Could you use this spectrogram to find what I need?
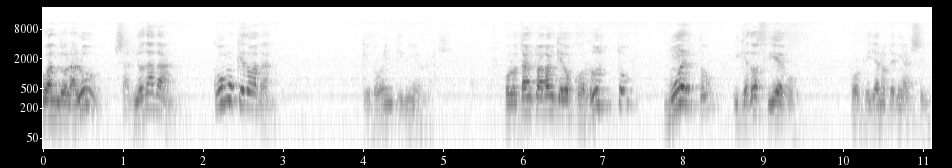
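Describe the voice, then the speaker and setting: A man's fairly high voice has a dark, mellow tone and very wide pitch swings. He leaves long, frequent pauses. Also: moderate pace. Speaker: preacher. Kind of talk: sermon. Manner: halting.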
